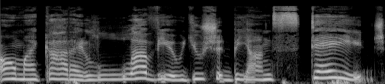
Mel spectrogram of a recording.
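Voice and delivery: high, light yelling call. Recalling spotting someone they admired and shouting out the window, retelling a yell. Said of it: "I just yelled out the window".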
